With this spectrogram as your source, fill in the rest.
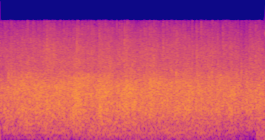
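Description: Steady audience applause at a TV singing contest, dense and even from start to finish with no voices over it.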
